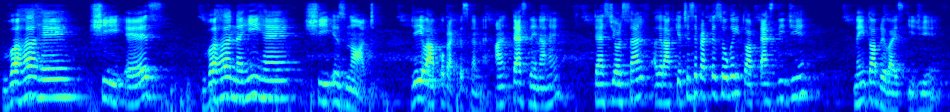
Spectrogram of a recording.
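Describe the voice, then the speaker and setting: A man teaching spoken English, reading example sentences slowly and clearly with quick explanations in between. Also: a little high, expressive, a bit bright, a little hiss or hum. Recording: echoey, dull lo-fi room sound.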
